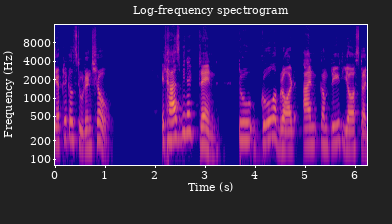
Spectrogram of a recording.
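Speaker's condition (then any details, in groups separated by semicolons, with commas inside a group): No condition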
